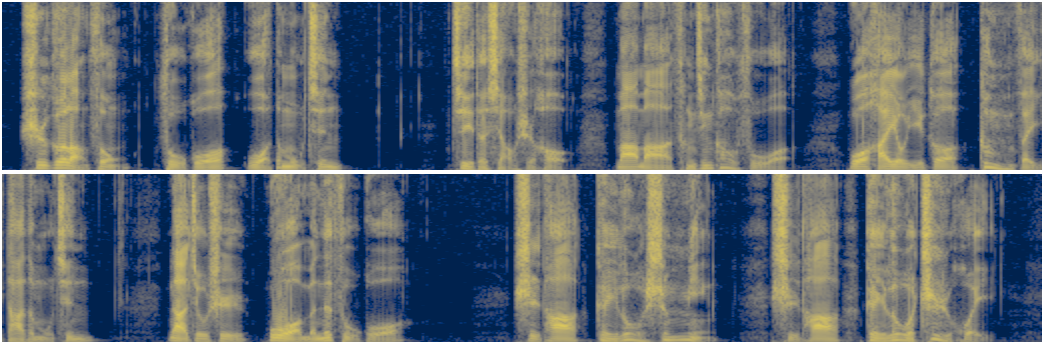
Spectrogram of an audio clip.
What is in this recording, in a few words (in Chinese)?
诗歌朗诵; 祖国我的母亲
